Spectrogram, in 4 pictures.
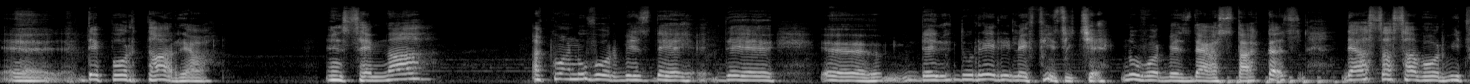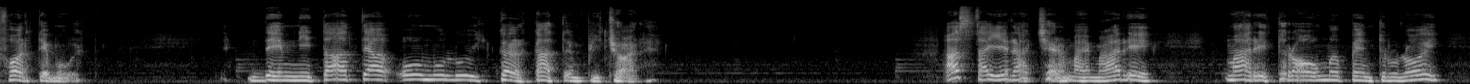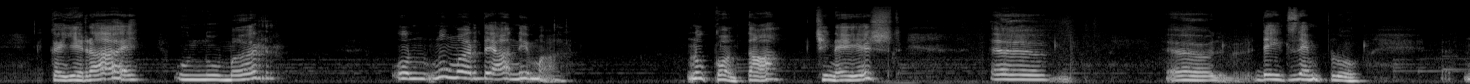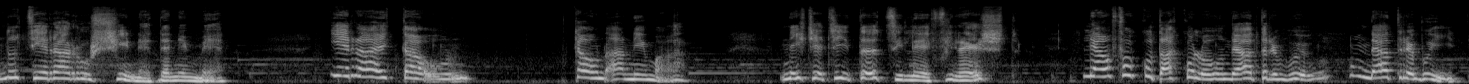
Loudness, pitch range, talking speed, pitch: -21 LUFS, 170-235 Hz, 75 wpm, 200 Hz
